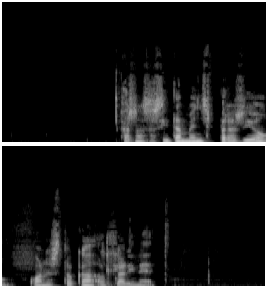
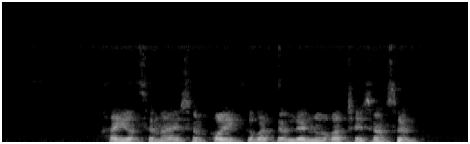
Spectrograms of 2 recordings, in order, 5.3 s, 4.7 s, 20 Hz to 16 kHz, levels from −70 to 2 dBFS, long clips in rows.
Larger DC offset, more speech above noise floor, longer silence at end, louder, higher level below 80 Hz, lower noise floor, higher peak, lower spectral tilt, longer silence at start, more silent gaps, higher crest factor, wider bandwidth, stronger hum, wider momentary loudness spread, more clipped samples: neither; first, 46 dB vs 39 dB; first, 0.95 s vs 0.5 s; about the same, -24 LUFS vs -26 LUFS; about the same, -52 dBFS vs -48 dBFS; first, -69 dBFS vs -64 dBFS; first, -2 dBFS vs -8 dBFS; second, -5 dB/octave vs -7 dB/octave; about the same, 1.15 s vs 1.05 s; neither; about the same, 24 dB vs 20 dB; about the same, 11 kHz vs 11.5 kHz; neither; first, 10 LU vs 6 LU; neither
